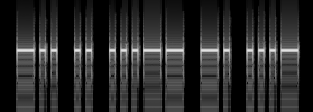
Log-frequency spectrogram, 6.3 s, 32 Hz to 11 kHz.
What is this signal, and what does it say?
Morse code, heard as a keyed tone, about 10 wpm, 800 Hz. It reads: DI3NV
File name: LEZIONI / 5 LBVC / 5 LBV 10wpm 2248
